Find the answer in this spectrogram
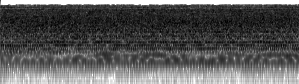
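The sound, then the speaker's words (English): The New York Islanders' hockey goal horn, the one heard for decades at Nassau Coliseum, blares in one loud, unbroken, deep and brassy note held for about three seconds over a steady wash of hissing noise. “That led the team to consider changing their goal horn from the one heard for decades at Nassau Coliseum.”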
